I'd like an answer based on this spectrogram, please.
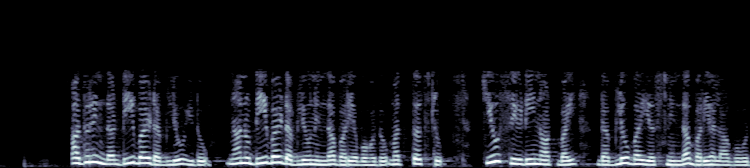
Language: Kannada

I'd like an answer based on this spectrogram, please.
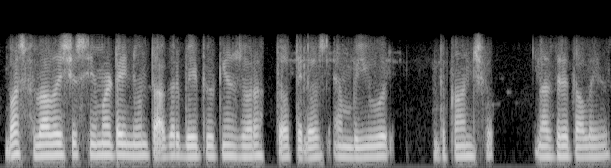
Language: Kashmiri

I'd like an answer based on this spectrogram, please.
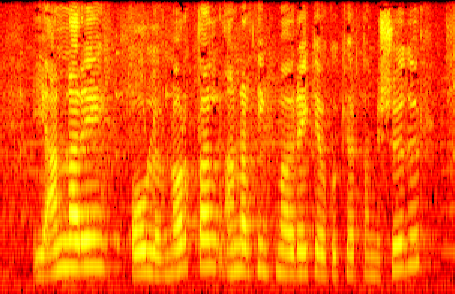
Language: Icelandic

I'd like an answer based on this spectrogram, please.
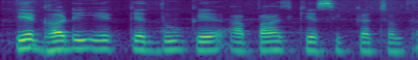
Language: Bhojpuri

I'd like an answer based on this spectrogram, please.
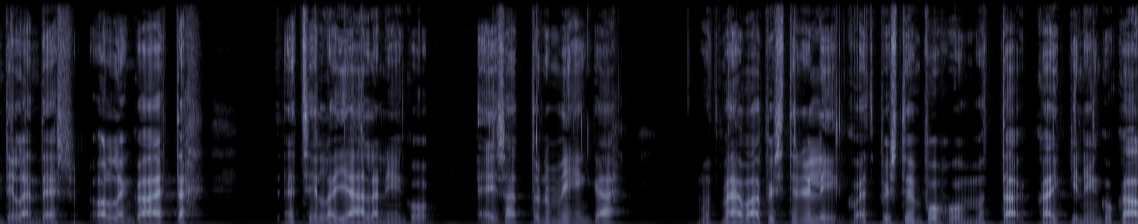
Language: Finnish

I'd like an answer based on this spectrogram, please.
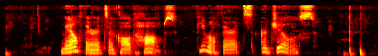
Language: English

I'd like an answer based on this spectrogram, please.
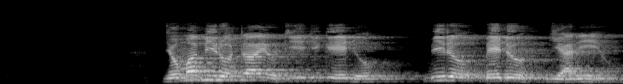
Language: Luo (Kenya and Tanzania)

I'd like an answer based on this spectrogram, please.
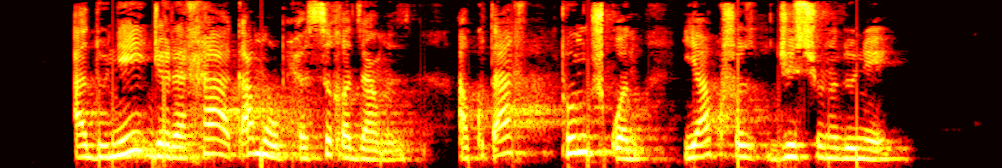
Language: Abkhazian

